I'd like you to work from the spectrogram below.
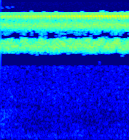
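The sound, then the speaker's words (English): A dense chorus of chirping insects, like crickets, in the night air forms a steady, shrill, high-pitched trill that holds at an even level throughout, with no voices. “The stars overhead twinkling, the sound of chirping insects in the night air.”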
